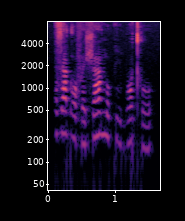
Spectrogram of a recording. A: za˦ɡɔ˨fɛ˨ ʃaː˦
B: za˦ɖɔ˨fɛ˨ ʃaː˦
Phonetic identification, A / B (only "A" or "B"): A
